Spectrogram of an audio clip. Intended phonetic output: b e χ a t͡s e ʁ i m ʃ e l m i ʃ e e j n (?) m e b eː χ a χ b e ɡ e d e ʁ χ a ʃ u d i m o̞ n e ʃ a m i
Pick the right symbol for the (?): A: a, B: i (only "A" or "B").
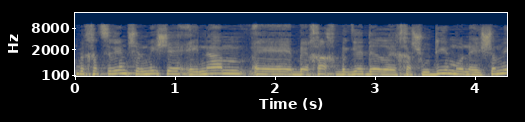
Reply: A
